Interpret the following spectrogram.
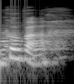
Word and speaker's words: Mazankova: Mazankova, did I say that right? How do I pronounce it? Mazankova.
